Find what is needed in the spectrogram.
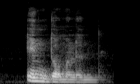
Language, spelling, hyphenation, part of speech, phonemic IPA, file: Dutch, indommelen, in‧dom‧me‧len, verb, /ˈɪnˌdɔ.mə.lə(n)/, Nl-indommelen.ogg
- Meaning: to doze off, to fall asleep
